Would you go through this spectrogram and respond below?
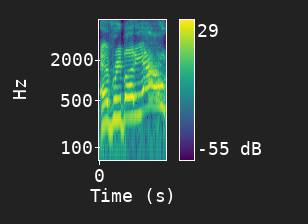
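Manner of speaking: booming, very loud, very high shout. Lorelai finishes a stretch and addresses everybody; Lorelai's loud booming voice. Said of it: "in a really loud booming voice".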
